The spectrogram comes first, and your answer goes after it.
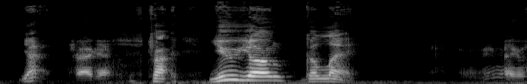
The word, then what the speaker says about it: Uiagalelei: I think his name is Uiagalelei. Uiagalelei. Yeah. Try again. Uiagalelei.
